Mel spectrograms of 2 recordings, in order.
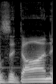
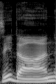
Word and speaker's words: Zidane: Zidane and not Gitane, the katakana character Ji at the start of his name can have either a J or Z sound, depending on whether it's being done with the Hepburn or Kunrei systems of romanization.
